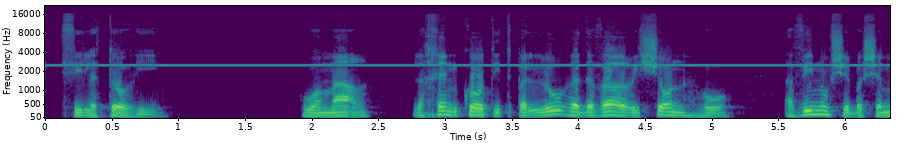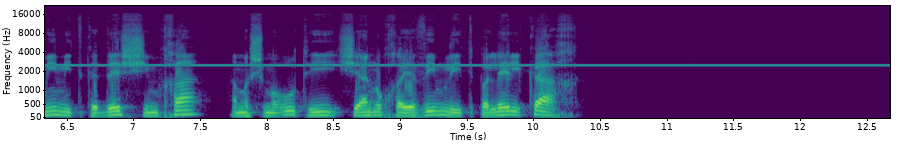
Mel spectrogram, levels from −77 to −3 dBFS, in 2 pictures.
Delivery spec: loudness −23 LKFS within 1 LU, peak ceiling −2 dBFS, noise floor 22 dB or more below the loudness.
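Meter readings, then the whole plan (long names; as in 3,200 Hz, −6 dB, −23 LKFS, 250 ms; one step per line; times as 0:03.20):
share of clipped samples 0.7%; peaks flattened at −13.0 dBFS; interfering tone 2,500 Hz; level of the tone −38 dBFS; integrated loudness −24.0 LKFS; sample peak −13.0 dBFS; target loudness −23.0 LKFS
→ clipped peaks rebuilt −13 dBFS
notch filter 2,500 Hz, Q 30
level +1 dB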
